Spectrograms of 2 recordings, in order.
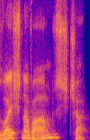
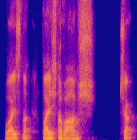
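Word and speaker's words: vaiṣṇavāṁś ca: So it's Vaishnavamscha. Vaishnavamscha. So they hear that S with the accent over it. It's a sh. Vaishnavamscha. Vaishnavamscha. Vaishnavamscha. It's a long A.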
